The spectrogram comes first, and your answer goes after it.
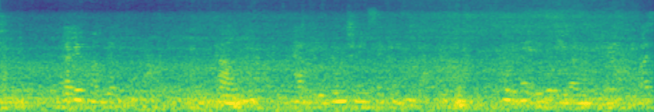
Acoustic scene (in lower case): bus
